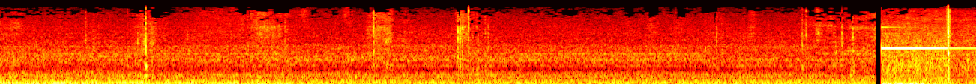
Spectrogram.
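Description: Steady low rumble of a car on the move, engine and road noise heard from inside the cabin, with a few faint ticks; it cuts off suddenly just before the end.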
